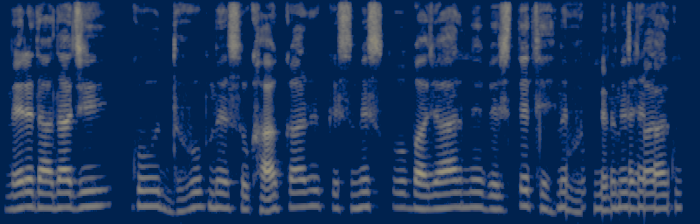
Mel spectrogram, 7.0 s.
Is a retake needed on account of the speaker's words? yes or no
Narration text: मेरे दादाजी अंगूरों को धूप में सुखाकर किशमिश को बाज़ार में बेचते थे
yes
